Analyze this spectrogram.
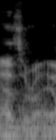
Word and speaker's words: Azariah: Okay, alright, so the H is silent. Azariah, okay. Hopefully I'm saying that right still, too.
